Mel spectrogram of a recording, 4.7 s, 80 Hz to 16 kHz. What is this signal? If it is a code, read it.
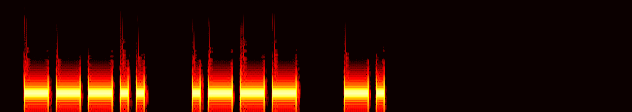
Morse code, heard as a keyed tone, about 20 wpm, spaced as for 14 wpm, 700 Hz. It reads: 8JN
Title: USA Call Signs - 2x Character Spacing - 20wpm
